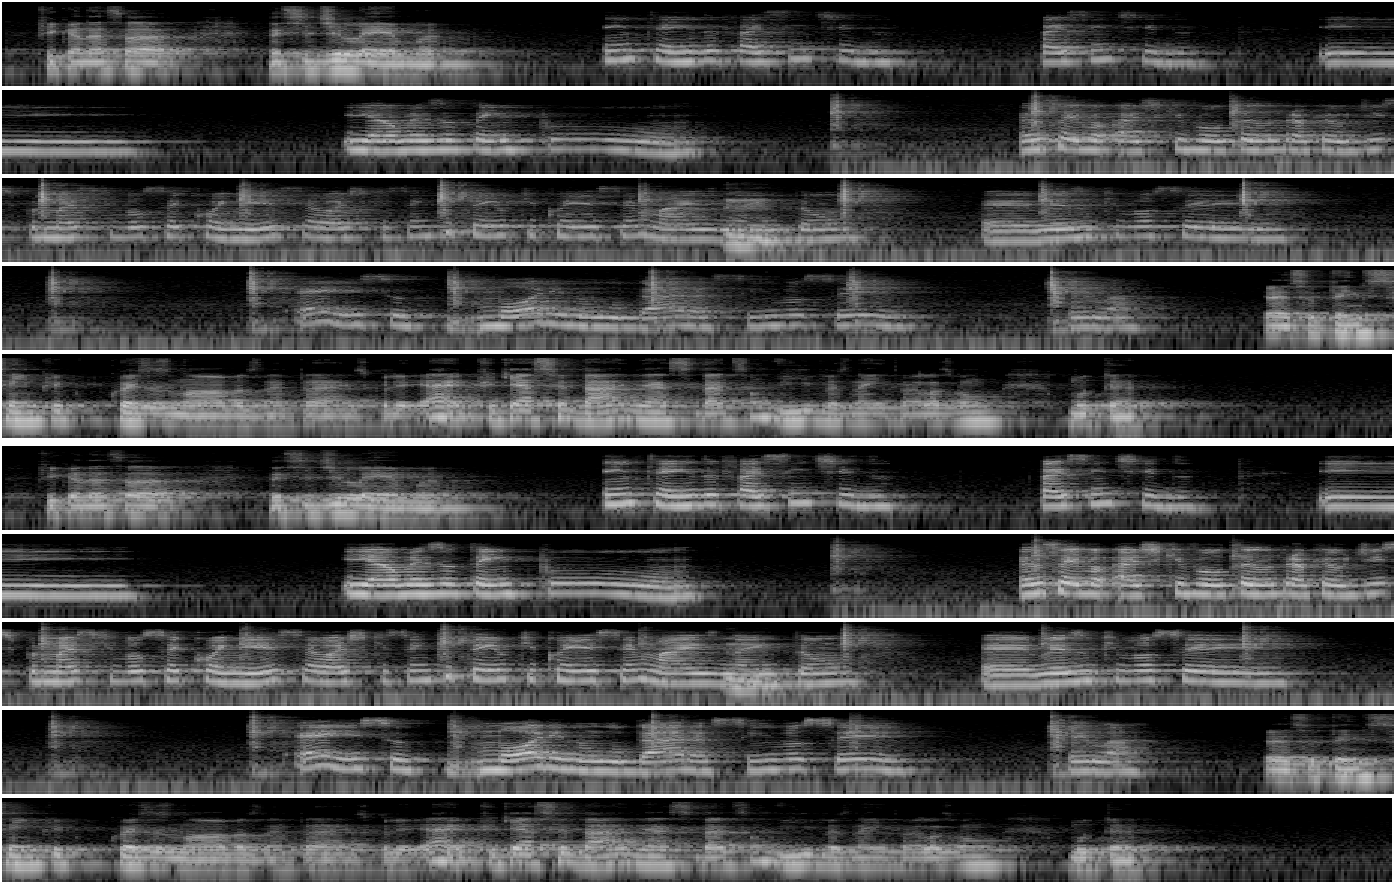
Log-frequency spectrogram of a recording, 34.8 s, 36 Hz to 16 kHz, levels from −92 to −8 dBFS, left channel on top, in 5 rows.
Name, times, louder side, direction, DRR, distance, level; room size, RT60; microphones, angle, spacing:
voice 1, 0.0-2.3 17.5-17.8 27.2-33.5, equal, 60° left, 1.2 m, -37 dB
voice 2, 3.0-4.5 5.2-6.0 6.6-7.6 8.7-10.5 12.0-18.2 18.8-20.4 22.3-25.5 26.2-26.6, right 5 dB, 90° right, 0.4 m, -37 dB
Tick-tock, 11.1-26.5, left 3 dB, 90° left, 2.1 m, -47 dB
16.5 x 10.5 x 7.3 m
head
